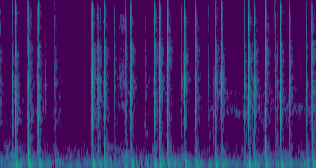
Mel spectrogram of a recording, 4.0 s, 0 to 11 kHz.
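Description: Fingernails tap on a full Lindt Excellence 90% cardboard chocolate box held in the hand. Quick, dry, bright clicks come in an irregular, rapid patter, each dying away almost instantly. The result sounds much like fast keyboard typing.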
